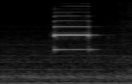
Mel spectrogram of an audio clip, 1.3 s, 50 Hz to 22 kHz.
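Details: DeWalt 1400 A jump starter box: single sharp high beep about a third of a second, its loud warning beeper that sounds repeatedly while connected; beeper seemingly on the LED screen board, to be disabled.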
